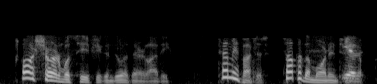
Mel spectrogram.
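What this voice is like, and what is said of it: Put-on Irish accent. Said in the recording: “speak in an Irish accent”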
